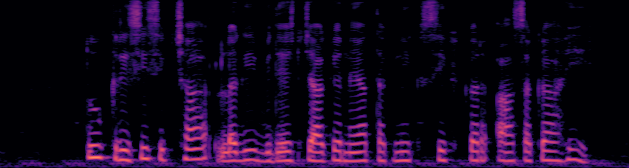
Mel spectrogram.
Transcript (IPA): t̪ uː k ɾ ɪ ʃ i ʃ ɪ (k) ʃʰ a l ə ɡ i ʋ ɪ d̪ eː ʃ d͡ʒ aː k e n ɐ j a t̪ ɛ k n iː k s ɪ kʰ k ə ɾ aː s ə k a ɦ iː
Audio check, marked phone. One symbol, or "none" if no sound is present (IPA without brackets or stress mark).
k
